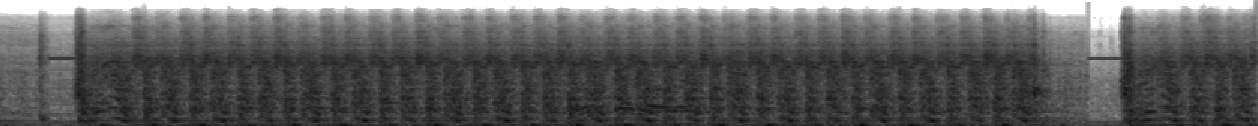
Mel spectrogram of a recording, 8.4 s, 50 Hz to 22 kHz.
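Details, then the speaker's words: 2002 Cummins-powered Snap-on step van, sat about ten years: starter cranks steadily for several seconds, stops and restarts, but engine never fires despite strong fuel flow at all injectors; runs on ether, injector swap planned; crank no-start. "I'm getting a ton of fuel flow at all the injectors, but it just will not fire. It'll run on ether."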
